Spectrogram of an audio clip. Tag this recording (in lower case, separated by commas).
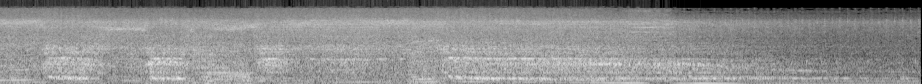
accelerating, vehicle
